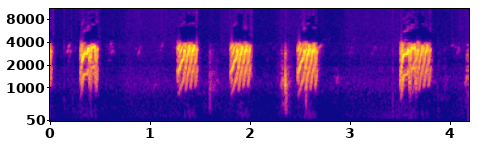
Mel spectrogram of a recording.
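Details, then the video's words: Swallow calls, a recording meant for luring: short buzzy chirps in bursts of about a quarter second, spaced irregularly with silent gaps between them, with no other sounds present. "ສຽງນົກແອ່ນ ຄໍເລດ(ສໍາລັບຕໍ່) Tiếng én, Tiếng Chim Én เสืยงนกแอ่น"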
